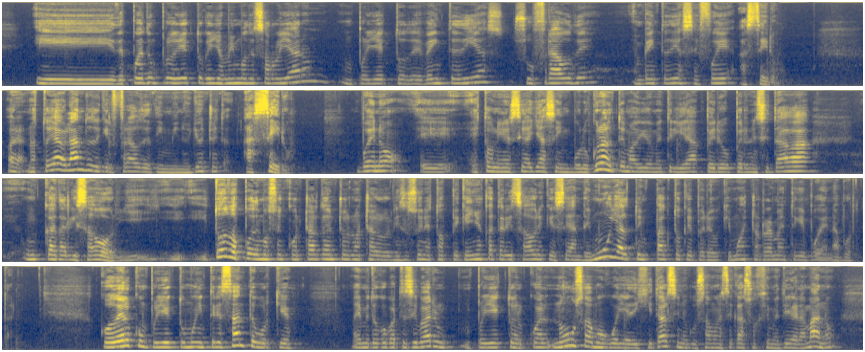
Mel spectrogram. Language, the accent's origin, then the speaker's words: Spanish; Chile; A ver, en Chile, en mi país, nosotros tenemos una característica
